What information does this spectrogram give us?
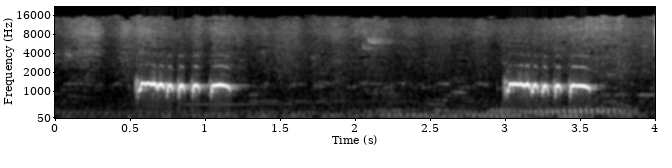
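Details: Local male zebra dove courting a female: two short rolling, stuttering coo phrases about two and a half seconds apart, over a low background murmur.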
